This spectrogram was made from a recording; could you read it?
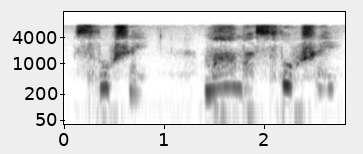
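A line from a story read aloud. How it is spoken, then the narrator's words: Whispered answer. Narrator (Russian): шепотом ответил Винси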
